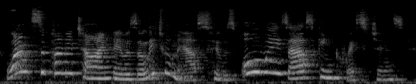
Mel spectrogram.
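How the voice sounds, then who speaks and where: A woman's voice: sits high, wildly swooping pitch, normal speed, fairly bright tone. Echoey aussie lady a bit far from the mic, sing-song storytime for little kids, affectionate and theatrical. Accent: Australian. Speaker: primary school story reader. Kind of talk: children's storybook read-aloud. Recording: roomy echo, distant microphone.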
